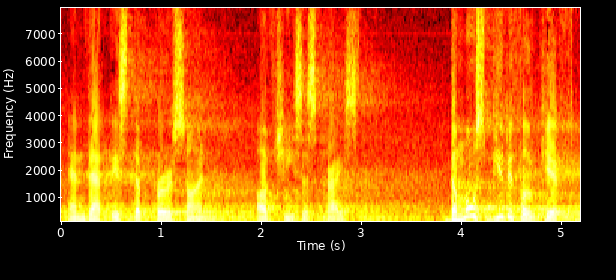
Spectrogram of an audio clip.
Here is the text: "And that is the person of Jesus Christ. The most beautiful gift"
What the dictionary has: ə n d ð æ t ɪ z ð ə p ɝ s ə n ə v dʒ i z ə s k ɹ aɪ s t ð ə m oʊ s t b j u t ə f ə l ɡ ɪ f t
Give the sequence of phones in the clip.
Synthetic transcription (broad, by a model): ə n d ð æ t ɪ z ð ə p ɝ s ə n ə v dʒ i s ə s k ɹ aɪ s t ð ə m oʊ s t b j u t ə f ə l ɡ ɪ f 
